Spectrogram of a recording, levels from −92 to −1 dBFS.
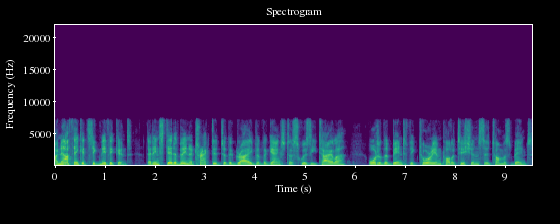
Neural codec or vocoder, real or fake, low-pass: none; real; 7.2 kHz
